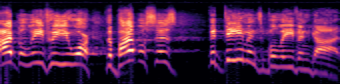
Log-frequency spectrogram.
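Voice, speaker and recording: A man with extremely high pitch uses a raised, projected voice and an animated tone. His intonation is lively and his pace is moderate. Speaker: pastor. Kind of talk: sermon.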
